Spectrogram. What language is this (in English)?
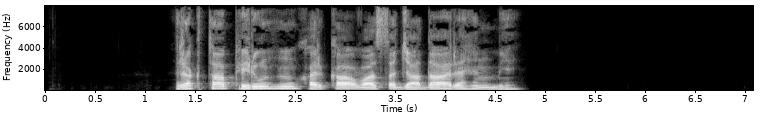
Urdu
